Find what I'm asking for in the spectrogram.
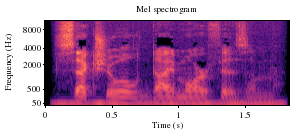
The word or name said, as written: sexual dimorphism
